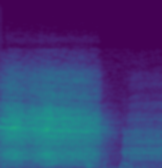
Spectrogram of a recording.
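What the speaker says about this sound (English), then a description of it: "excuse me for breathing that air into the balloon" Breath pushed hard into a balloon makes a close, airy hiss lasting most of a second, then a short pause and a fainter second puff.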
